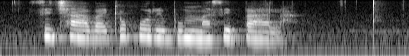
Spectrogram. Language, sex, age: Tswana, female, 22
